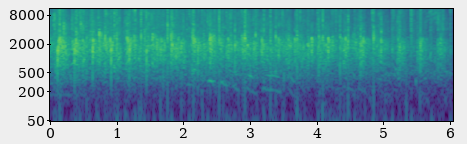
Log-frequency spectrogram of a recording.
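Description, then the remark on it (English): Steady, sustained applause from an audience for the winners, a dense wash of many hands clapping at an even loudness for about six seconds, with no words spoken over it. “And a final round of applause for our winners.”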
